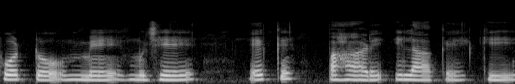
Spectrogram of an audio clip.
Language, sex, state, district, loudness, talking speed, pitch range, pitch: Hindi, female, Himachal Pradesh, Shimla, -17 LUFS, 80 wpm, 200-220 Hz, 210 Hz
